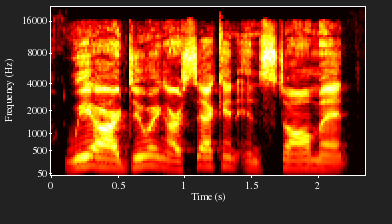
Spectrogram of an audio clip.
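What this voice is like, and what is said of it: Game show announcer voice. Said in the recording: “see how I just slip into game show announcer voice like that?”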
